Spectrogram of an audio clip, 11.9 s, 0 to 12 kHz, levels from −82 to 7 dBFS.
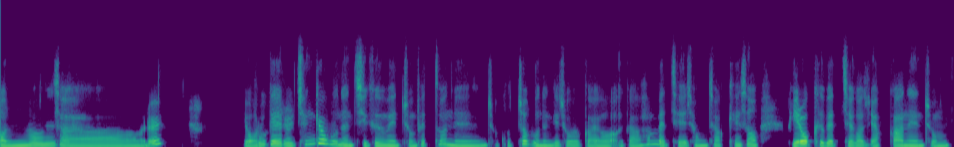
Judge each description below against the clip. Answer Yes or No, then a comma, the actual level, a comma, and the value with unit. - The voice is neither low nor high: No, high, 195 Hz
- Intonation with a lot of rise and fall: No, average, 3.7 semitones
